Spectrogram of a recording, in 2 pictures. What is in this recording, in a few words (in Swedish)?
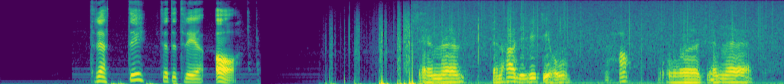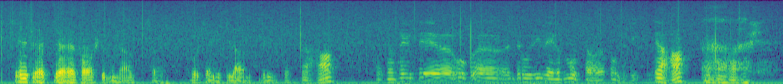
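Ljung Östergötland, Svenska sagor, dialekter; Folkminnen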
